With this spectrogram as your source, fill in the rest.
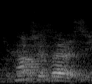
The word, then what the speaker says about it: controversy: For example, the word controversy, yes. Controversy. And Some speakers, put the primary stress on the first syllable. good. Other speakers Put the primary stress in the second syllable.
